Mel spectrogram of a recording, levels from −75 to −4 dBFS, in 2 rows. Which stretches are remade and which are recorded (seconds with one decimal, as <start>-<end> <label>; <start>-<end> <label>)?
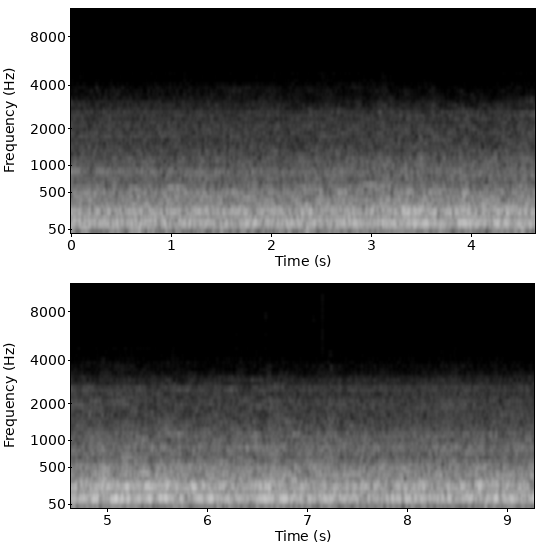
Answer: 0.0-2.0 recorded; 2.0-3.1 remade; 3.1-3.5 recorded; 3.5-6.9 remade; 6.9-9.3 recorded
